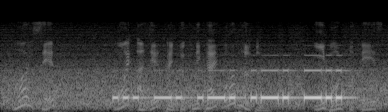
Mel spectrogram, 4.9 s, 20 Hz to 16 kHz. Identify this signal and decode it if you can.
Morse code, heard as a keyed tone, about 19 wpm, 490 Hz, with radio static, fading, a narrow filter, room echo and speech in Assamese. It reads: SNRRD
